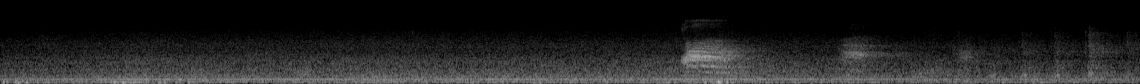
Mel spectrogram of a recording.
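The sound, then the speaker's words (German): Crows caw a few times in an old-building inner courtyard in Vienna's 1030 district, one louder call followed by fainter replies, over a steady background hum and hiss of urban air. No one speaks. “Seit einigen Wochen wohnen hier auch Krähen.”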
